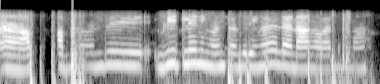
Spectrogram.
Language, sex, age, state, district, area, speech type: Tamil, female, 18-30, Tamil Nadu, Mayiladuthurai, urban, conversation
